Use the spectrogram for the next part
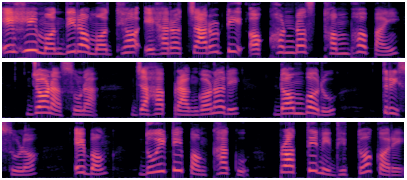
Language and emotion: Odia, neutral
